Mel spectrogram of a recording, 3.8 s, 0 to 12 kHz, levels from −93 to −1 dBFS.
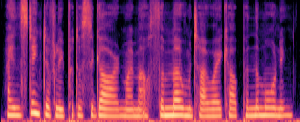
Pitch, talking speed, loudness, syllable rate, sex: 200 Hz, 255 wpm, -15 LUFS, 6.5 syllables/s, female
